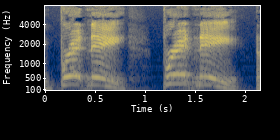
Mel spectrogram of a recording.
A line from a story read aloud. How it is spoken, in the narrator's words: a lady standing on the sidewalk yelling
